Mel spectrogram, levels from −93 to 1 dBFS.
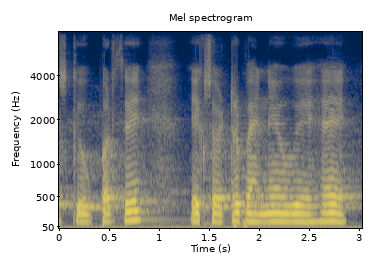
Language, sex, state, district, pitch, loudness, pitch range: Hindi, male, Uttar Pradesh, Lucknow, 125 Hz, -14 LUFS, 125-130 Hz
